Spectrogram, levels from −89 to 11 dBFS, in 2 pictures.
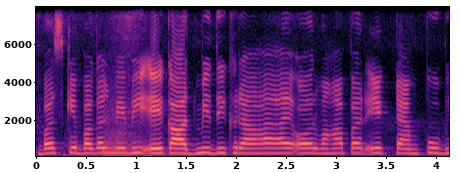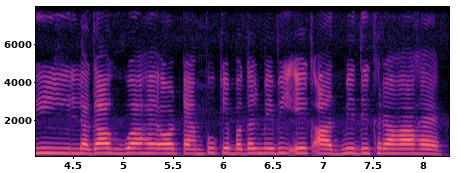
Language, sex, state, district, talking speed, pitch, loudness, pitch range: Hindi, female, Uttar Pradesh, Jalaun, 215 wpm, 255 Hz, -21 LUFS, 250-260 Hz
